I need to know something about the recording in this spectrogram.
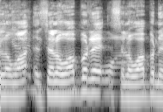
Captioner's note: speaking In Foreign Language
